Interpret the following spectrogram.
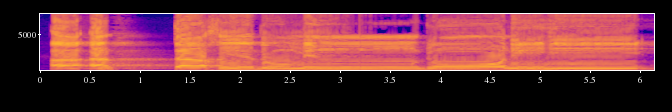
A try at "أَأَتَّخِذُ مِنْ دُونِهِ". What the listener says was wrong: أأت pendek أأت أأتخذ Lalu dunya pendek juga ya.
